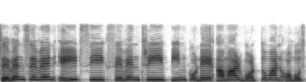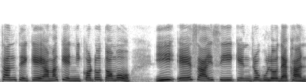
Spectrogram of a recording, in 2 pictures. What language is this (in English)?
Bangla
